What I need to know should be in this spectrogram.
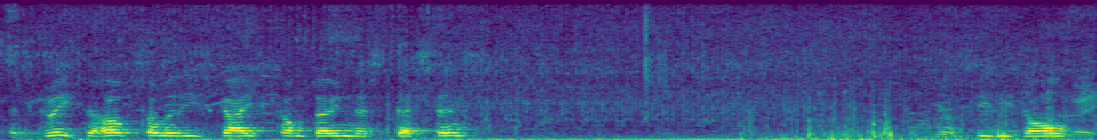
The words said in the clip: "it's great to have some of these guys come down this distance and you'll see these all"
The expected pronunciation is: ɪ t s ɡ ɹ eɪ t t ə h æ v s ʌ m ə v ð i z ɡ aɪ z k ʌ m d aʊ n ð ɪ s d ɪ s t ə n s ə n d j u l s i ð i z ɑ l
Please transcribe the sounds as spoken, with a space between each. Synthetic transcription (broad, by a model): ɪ t s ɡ ɹ eɪ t t ə h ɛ p s ʌ m ə v ð i z ɡ aɪ z k ʌ m d aʊ n ð ɪ s d ɪ s t ə n s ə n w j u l s i ð i z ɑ l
